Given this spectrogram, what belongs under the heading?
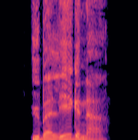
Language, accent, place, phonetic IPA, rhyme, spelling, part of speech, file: German, Germany, Berlin, [ˌyːbɐˈleːɡənɐ], -eːɡənɐ, überlegener, adjective, De-überlegener.ogg
- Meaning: 1. comparative degree of überlegen 2. inflection of überlegen: strong/mixed nominative masculine singular 3. inflection of überlegen: strong genitive/dative feminine singular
